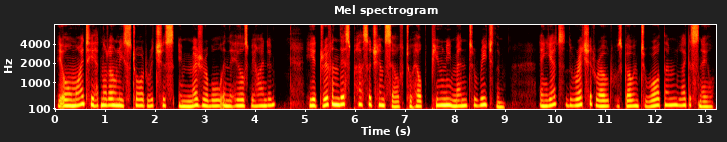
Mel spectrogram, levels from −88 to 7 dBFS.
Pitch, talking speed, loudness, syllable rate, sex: 205 Hz, 170 wpm, -19 LUFS, 4.6 syllables/s, female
